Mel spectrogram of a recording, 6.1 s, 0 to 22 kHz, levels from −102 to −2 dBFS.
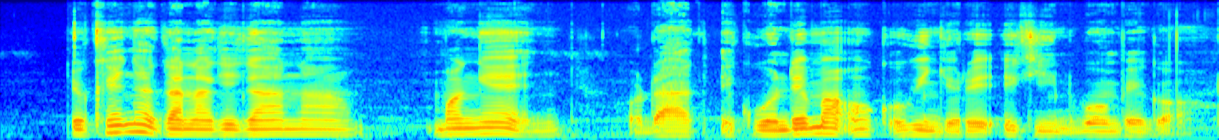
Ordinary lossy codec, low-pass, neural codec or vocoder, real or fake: none; none; none; real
